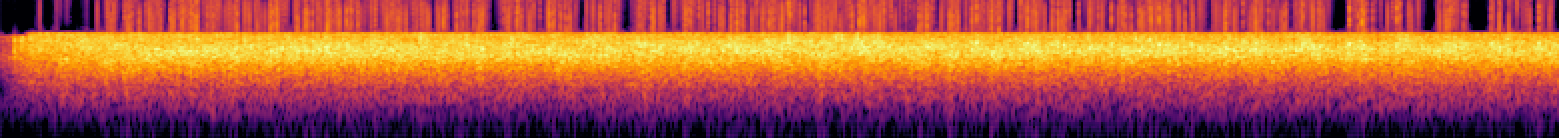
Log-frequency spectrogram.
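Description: Loud, steady applause that starts abruptly and holds at an even level.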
